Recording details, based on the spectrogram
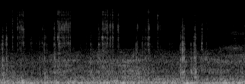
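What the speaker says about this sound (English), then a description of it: "You're going to loosen the positive." A ratchet loosens the positive battery terminal nut on a Porsche Cayenne, giving a steady run of quick metallic clicks close by in a confined engine-bay space, with no talking.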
